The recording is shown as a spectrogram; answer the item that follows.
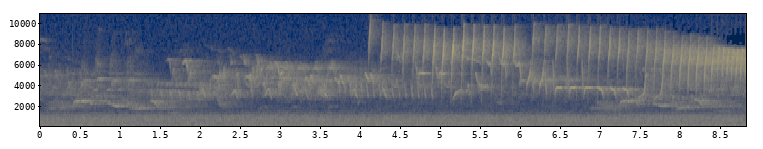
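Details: Wood warbler on 22 May 2023, a species that sings while flying: other birds' varied twittering first, then from midway its high accelerating ticks build into a long, shimmering, silvery trill.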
